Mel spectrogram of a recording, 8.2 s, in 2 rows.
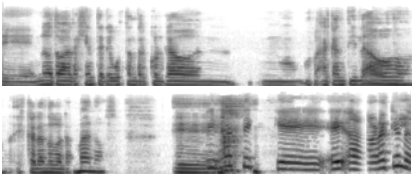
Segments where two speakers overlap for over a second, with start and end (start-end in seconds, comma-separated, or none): none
